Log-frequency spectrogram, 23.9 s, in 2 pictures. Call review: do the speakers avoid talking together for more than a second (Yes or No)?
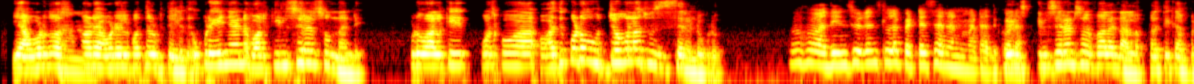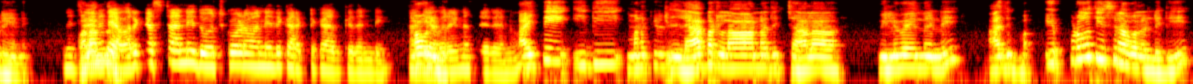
Yes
